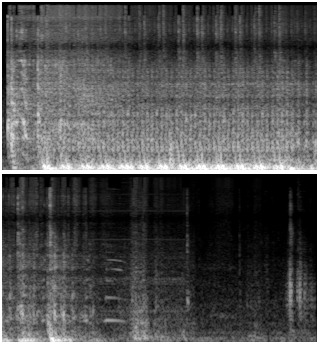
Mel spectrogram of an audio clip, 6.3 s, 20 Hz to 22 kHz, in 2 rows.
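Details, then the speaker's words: 2009 Polaris RZR 800, parked about 5 years, first start attempt holding brake: rough low idle for about three seconds, then stumbles and dies as soon as a little throttle is given; stalls every time gas is applied. "Let's see if it starts. I gotta hold the brake. I gave it a little bit of gas and it turned off."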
